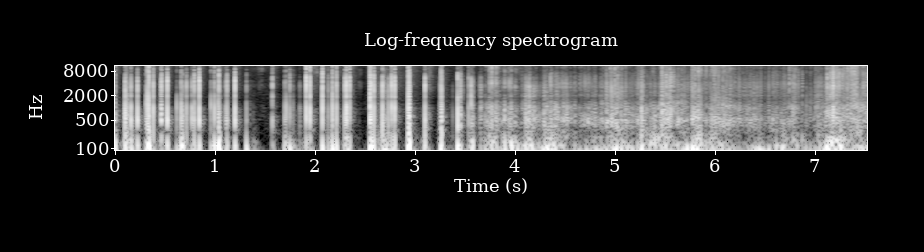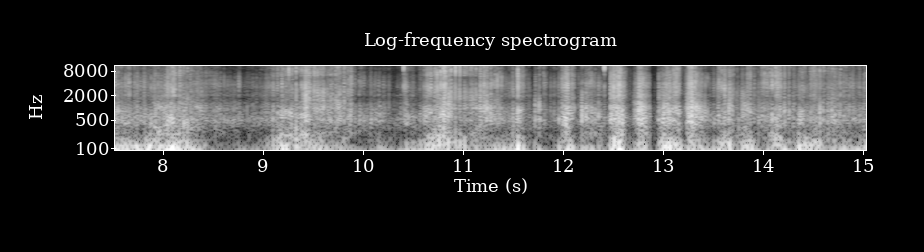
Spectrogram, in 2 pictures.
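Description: Long acrylic nails scratch and tap over the pyramid texture of a white, bumpy vinyl cosmetic bag. It opens with a quick flurry of sharp, dry taps, then settles into continuous rough scratching with a dull, low, rumbling body and occasional taps through to the end.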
